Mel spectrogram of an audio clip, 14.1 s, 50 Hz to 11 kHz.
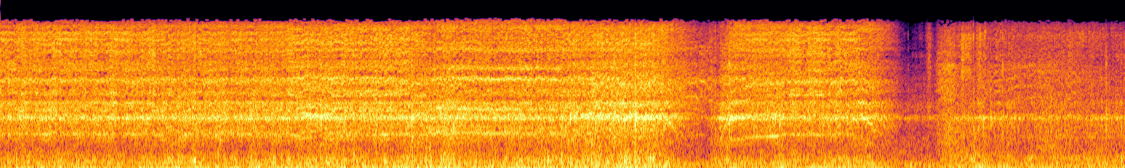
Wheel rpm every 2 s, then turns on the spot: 160, 160, 160, 160, 90, 90, 10.
12-14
